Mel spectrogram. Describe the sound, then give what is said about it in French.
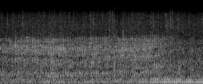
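A car approaches along a road in wind and rain, heard as a steady, rumbling engine drone with a broad hiss. The level stays even throughout and no voices are heard. “une voiture! Eh oui, pas de doute, elle vient dans ma direction.”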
